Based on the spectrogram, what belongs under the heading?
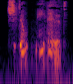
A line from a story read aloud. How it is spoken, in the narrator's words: Jamie whispered, her voice thrashed from the tubes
